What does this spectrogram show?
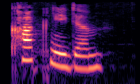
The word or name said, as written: cockneydom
